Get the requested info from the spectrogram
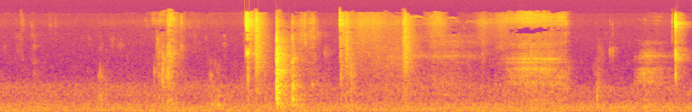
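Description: Close-miked chewing and wet mouth sounds of a person eating chicken liver, with scattered soft clicks and smacks, the loudest a little under three seconds in.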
